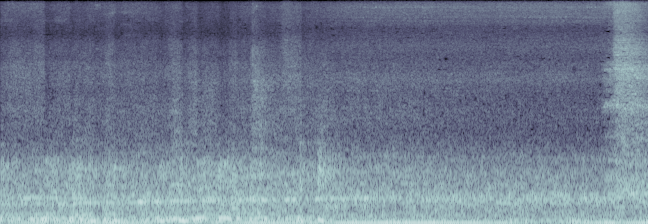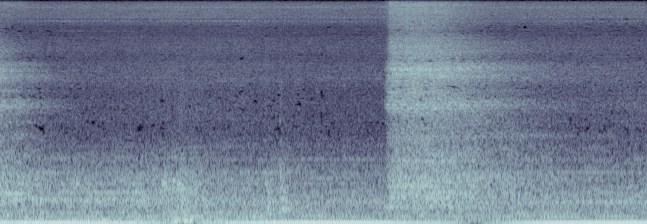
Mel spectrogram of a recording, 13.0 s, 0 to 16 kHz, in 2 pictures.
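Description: Tobu 70000 series electric train moving along the platform, its rumble, motor tone and wheel clicks dying away over the first few seconds. Two short hisses follow, about six and ten seconds in.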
